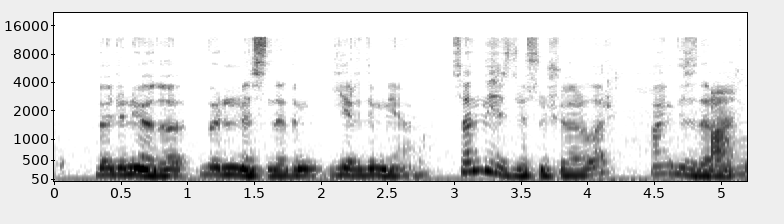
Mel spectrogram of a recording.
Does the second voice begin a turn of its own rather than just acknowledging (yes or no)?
yes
